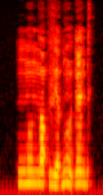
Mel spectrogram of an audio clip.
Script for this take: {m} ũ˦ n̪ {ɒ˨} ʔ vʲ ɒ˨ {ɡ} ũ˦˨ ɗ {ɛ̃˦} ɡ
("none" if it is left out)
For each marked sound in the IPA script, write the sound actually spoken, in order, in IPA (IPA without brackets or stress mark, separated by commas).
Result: ŋ͡m, ɒ˦, ɡ, ɛ̃˦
